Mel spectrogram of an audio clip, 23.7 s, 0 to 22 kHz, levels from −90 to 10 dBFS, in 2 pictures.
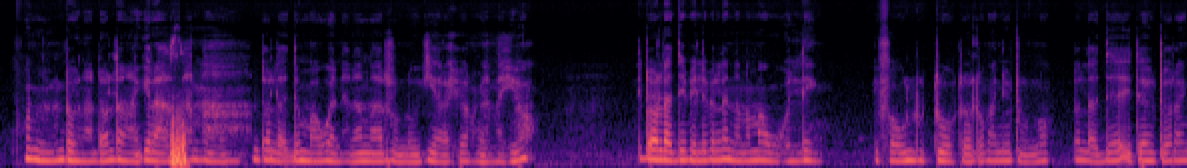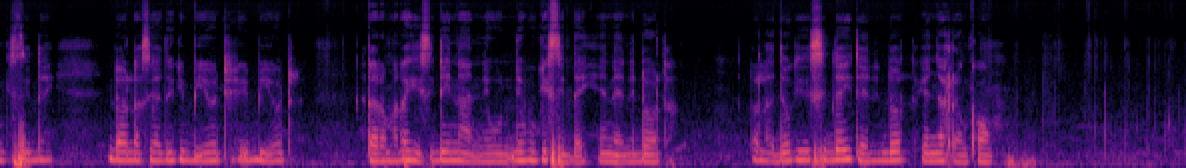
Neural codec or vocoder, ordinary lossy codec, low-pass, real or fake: none; none; none; real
